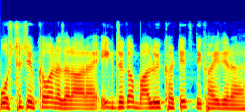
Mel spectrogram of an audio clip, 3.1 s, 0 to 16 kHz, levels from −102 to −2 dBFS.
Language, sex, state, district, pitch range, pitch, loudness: Hindi, male, Uttar Pradesh, Lucknow, 135-165 Hz, 155 Hz, -12 LUFS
